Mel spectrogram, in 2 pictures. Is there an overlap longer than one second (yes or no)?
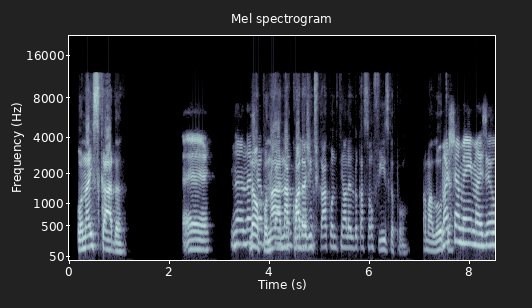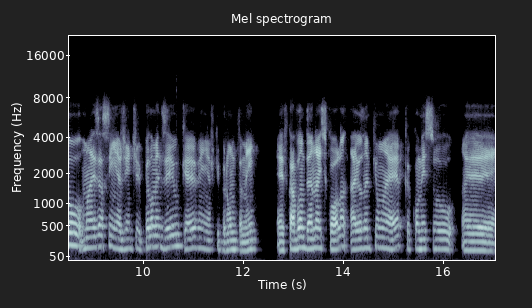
yes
